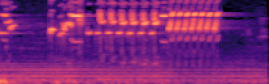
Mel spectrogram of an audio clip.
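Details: European goldfinch from Palestine, recorded as teaching song for young birds: a brief phrase of thin high chirps and twitters, then a fast even trill of about a dozen bright notes, against a faint steady hum.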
